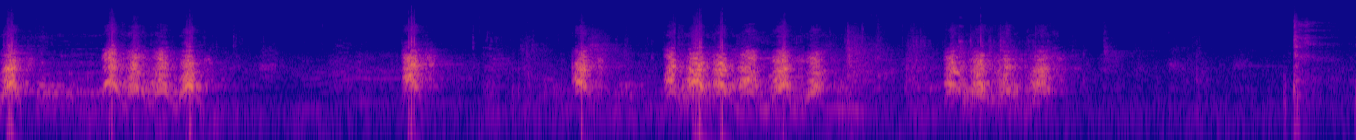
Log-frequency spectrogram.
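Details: German Shepherd dog barking reactively at another dog; rapid volleys of harsh, broadband barks in groups, separated by short silences, a single bark between volleys, and faint human voices in the background.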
